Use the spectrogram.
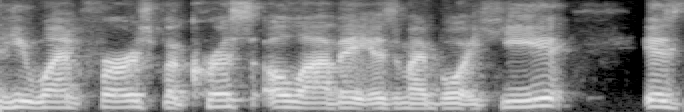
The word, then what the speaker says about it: Olave: They say this kid's name wrong. So Chris, how do you say his last name? Olave. Olave.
